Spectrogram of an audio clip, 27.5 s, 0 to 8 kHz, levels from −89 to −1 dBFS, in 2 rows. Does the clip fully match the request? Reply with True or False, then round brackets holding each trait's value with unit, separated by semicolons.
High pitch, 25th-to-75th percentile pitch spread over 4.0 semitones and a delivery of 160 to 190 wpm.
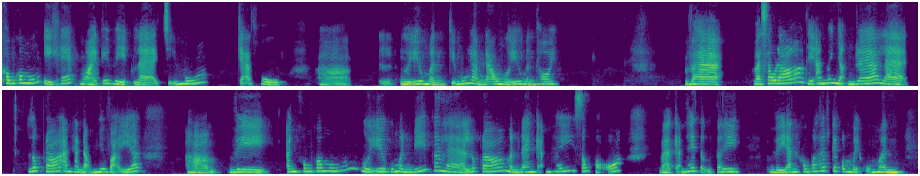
True (245 Hz; 5.2 semitones; 170 wpm)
